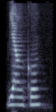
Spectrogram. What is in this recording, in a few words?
"bianco", Italian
